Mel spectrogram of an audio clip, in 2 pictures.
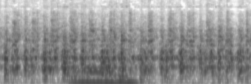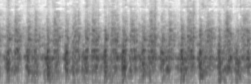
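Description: Metal spoon stirring warmed liquid soft plastic in a glass Pyrex measuring cup, with a steady, rapid scraping against the glass.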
